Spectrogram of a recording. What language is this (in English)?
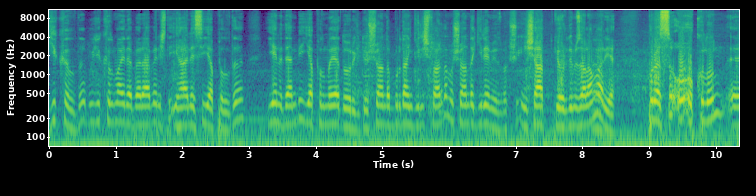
Turkish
